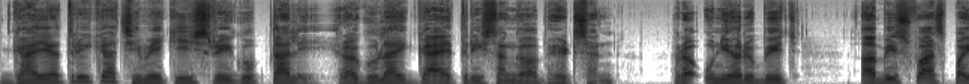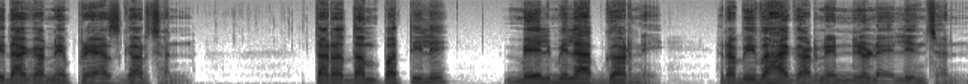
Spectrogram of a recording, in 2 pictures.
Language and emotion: Nepali, neutral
